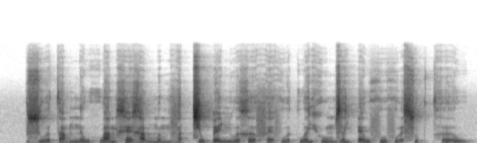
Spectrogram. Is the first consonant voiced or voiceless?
voiced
